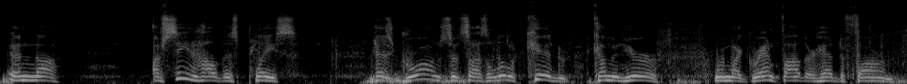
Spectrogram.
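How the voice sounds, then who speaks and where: Speaking with an American accent, a man with a high pitch and a dark, mellow tone talks at a fairly slow pace, with ordinary pitch variation and long, frequent pauses. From US, same local area all his life. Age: 60s. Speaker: outdoor vlogger, veteran. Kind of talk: walking vlog narration. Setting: outdoors, walking in woods. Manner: casual, halting with fillers.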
